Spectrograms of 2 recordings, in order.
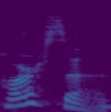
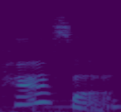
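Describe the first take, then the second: First: The name is said with a hard R sound. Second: The name is said without an R sound. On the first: "The American accent would be Harsa" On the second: "he says Hasa"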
